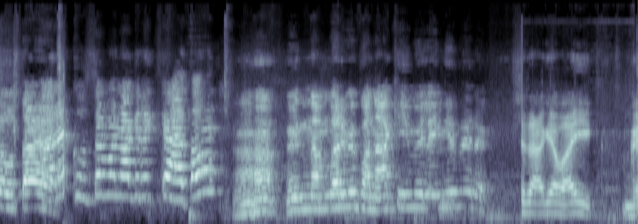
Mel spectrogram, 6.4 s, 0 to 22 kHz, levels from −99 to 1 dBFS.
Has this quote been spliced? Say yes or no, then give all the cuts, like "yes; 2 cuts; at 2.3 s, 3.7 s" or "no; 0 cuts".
yes; 1 cut; at 5.2 s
